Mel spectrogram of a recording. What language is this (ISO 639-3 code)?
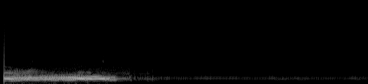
zho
